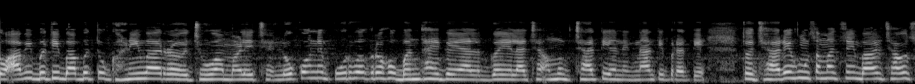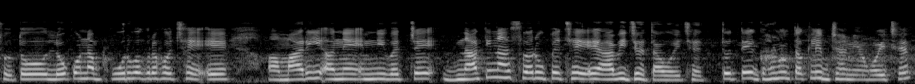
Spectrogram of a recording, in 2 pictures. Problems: none marked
